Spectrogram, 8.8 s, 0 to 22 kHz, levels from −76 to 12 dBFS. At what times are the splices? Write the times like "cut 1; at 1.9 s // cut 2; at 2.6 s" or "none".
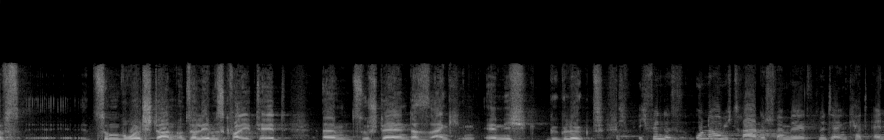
cut 1; at 6.3 s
